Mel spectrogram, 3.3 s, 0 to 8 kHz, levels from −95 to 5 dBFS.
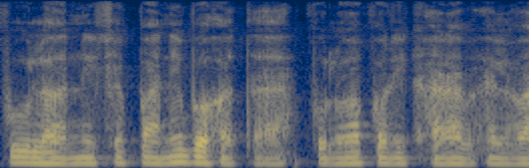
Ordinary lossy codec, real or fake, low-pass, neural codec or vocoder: none; real; none; none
